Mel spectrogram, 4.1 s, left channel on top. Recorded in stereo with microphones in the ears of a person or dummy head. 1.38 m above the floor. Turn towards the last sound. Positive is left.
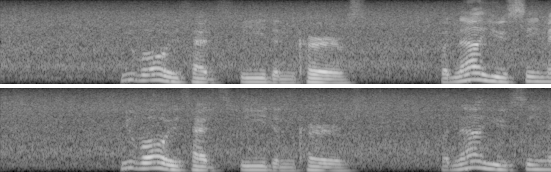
turn(degrees=75)  # may be behind; listen again after turning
